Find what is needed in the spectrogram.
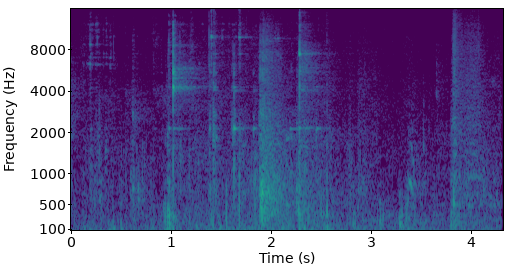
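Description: Faint rustling of clothes and duffel bags being handled during packing, with a few light knocks and taps.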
